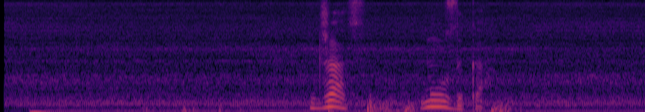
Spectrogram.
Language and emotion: Russian, neutral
